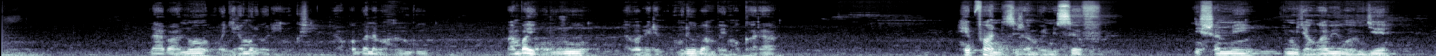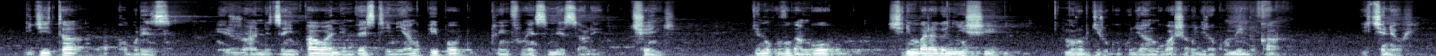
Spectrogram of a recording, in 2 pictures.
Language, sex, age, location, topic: Kinyarwanda, male, 36-49, Huye, health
